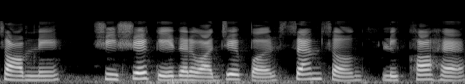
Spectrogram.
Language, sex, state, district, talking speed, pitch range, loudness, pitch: Hindi, female, Punjab, Pathankot, 105 wpm, 190-235 Hz, -17 LUFS, 205 Hz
